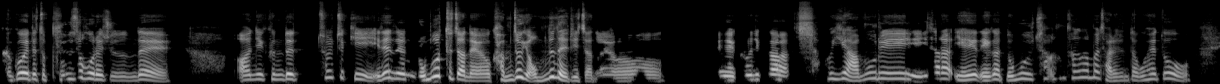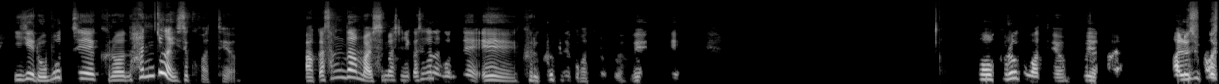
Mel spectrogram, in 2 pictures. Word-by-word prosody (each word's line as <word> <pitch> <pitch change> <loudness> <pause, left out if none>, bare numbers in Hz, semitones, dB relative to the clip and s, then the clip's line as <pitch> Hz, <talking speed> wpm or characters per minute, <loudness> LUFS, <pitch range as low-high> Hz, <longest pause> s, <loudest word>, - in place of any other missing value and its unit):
그거에 265 +7 +2
대해서 240 -2 -3
분석을 250 +3 -3
해 225 - +1
주는데 180 -4 -3 0.7
아니 220 +3 -2
근데 235 +1 -1 0.2
솔직히 315 -1 -4
얘네는 260 - +1
로보트잖아요. 210 - +2
감정이 210 - +1
없는 215 - 0
애들이잖아요. 150 -2 -1 0.9
예. 195 - +4
그러니까 230 +2 -1
어 255 +6 -5
이게 260 +1 -3
아무리 265 +7 0
이 385 -1 -2
사람 265 -2 0
얘 210 +3 +2
얘가 185 +6 +1
너무 235 +5 -5
상 270 - -8
상담을 310 0 -7
잘 160 - -5
해 - - -11
준다고 190 +3 -10
해도 250 +2 -6 0.4
이게 215 +4 +3
로보트의 255 - +2
그런 195 -3 0
한계가 390 - +7
있을 - - -1
것 - - -25
같아요. - - -12 0.7
아까 175 +3 +3
상담 320 +5 +4
말씀하시니까 190 +2 +1
생각난 270 +1 -3
건데 190 +4 -4
예, 185 -6 +2
그러 190 -2 -6
그렇게 215 -4 -7
될 195 - -17
것 - - -13
같더라고요. 485 -1 -16
예예. 465 - -7 3.0
어, 230 0 +8
그럴 270 +6 +3
것 255 - -10
같아요. 165 -4 +1 0.2
왜 195 - +1 0.6
알 220 - +5
알려줄 235 +6 +8
것 - - +3
같아. 160 - +8
230 Hz, 325 characters per minute, -22 LUFS, 190-270 Hz, 3.0 s, 어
